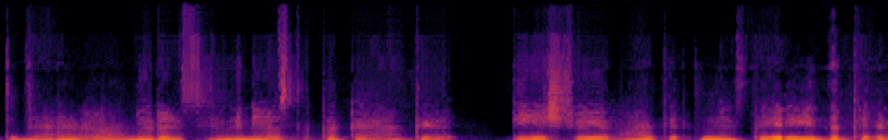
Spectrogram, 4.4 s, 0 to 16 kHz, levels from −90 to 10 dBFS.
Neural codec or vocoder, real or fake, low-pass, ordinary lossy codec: codec, 44.1 kHz, 0.9 kbps, DAC; fake; 14.4 kHz; Opus, 16 kbps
